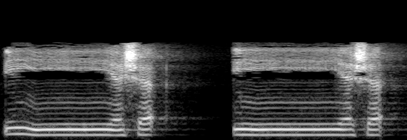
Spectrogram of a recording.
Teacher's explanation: النون الساكنة وبعدها حرف الياء، تدغم النون بالياء فتسقط النون من اللفظ · Term: الإدغام بغنة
